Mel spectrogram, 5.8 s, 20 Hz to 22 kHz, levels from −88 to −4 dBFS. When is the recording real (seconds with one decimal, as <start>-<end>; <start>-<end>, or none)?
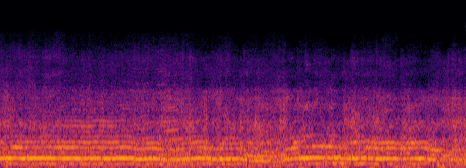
0.8-2.3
